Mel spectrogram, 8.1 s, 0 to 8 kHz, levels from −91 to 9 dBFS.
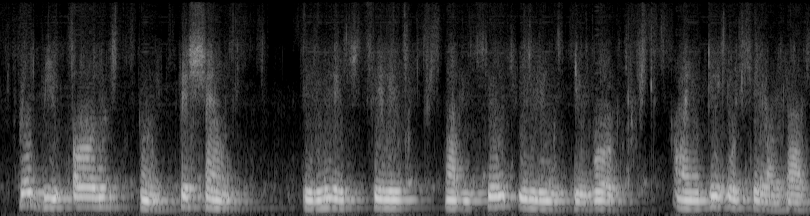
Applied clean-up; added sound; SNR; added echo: neural separator model SepFormer DNS4.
